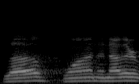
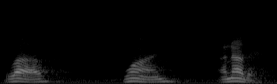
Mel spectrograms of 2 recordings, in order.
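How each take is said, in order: First: The phrase is spoken faster still. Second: The phrase is spoken at a moderate pace.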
